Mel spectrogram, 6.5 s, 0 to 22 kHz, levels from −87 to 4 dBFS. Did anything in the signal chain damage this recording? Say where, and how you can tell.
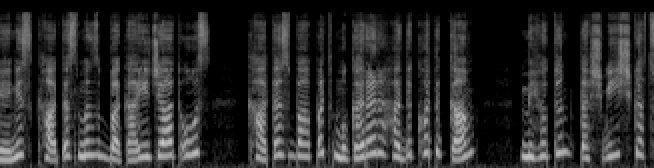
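Yes, at the codec stage, throughout: the speech sounds rough and grainy, with noise filling the gaps between harmonics and nothing above 15.7 kHz. This is likely low-delay AAC compression, whose short frames blur pitch harmonics. Plain band-limiting would stay clean, and this graininess points to a low bitrate, around 32 kbps.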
